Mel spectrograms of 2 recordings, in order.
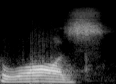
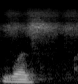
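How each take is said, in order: First: "was" loud and drawn out with a long open vowel; heavy, full-vowel "was"; strong form. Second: "was" softer and short, vowel reduced; small, quick, unaccented "was"; weak form. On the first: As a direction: stretch "was" into a stressed wawz. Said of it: "It is a strong form". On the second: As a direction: say "was" lightly as an unstressed wuhz. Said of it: "But weak form is". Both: Shown as a demonstration.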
